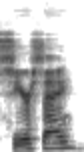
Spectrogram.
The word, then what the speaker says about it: Circe: This is Circe, is how you say this one right here.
